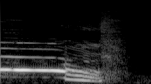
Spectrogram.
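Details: An Australian Shepherd indoors gives its unusual howl while playing with a squeak toy: a steady tonal note held about half a second, then sliding lower into a wavering, breaking moan that fades away.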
